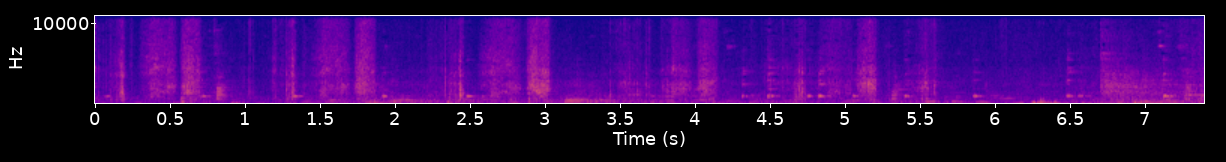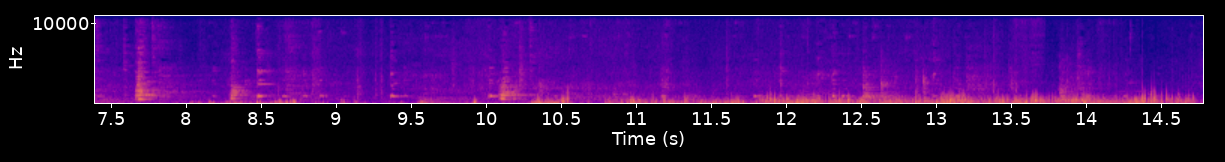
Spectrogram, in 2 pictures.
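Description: Irregular knocks, clanks and rattles from a bull-riding bucking chute as a rider sets his grip in the bull rope on a bull, with voices growing in the last few seconds.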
